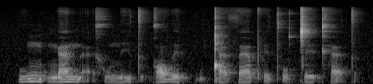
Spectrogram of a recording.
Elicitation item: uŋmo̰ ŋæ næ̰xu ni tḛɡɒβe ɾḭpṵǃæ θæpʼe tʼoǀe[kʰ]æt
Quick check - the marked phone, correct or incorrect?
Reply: correct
